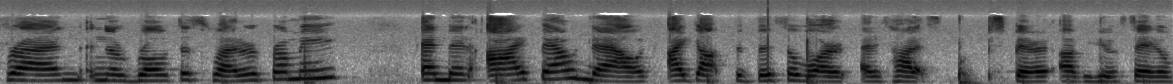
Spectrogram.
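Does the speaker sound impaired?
Yes: Down syndrome.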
